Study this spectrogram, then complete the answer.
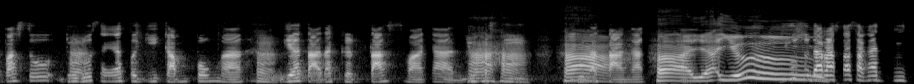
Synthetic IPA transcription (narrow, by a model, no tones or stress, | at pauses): əpast̪udulusajapəɡikampʊŋlahdiat̪a̰ʔdakərt̪asmakanjupəsi | uat̪a̰ŋãajajujũsudahɾasasaŋãt̪̚di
